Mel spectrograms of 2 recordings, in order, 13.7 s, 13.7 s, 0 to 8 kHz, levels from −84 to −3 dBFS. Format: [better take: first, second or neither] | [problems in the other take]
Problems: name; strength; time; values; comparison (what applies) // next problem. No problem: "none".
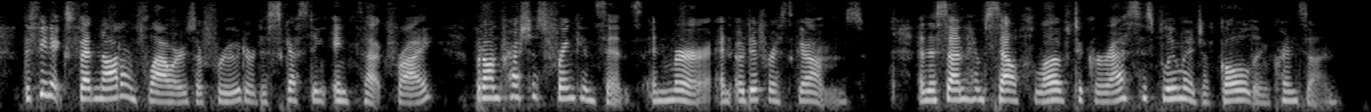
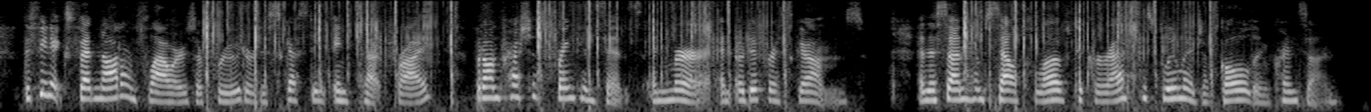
first | background sound (Wood); 7 dB below the speech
